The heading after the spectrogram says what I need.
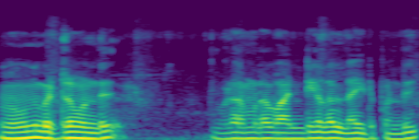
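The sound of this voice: A man's fast, monotone, flat delivery at medium pitch, slightly mellow in tone.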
